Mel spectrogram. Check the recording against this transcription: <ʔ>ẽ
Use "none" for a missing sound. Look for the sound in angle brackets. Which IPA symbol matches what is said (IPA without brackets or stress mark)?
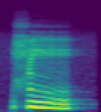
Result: ħ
